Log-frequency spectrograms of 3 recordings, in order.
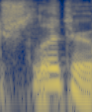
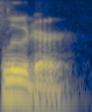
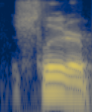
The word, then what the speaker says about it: Schlueter: here so we're going to bring on Isaac slitter welcome to the show thank you thanks for having me um just a start my name is pronounced looter no your clothes Schlueter probably got that over overthinking it a little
